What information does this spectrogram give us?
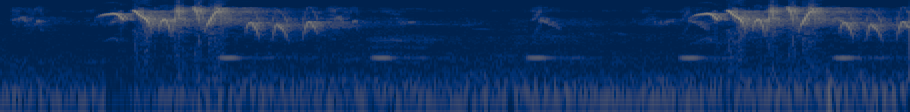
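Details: Loud high-pitched chattering of a White-throated kingfisher, two harsh rattling bursts roughly two seconds apart, with a faint evenly spaced ticking note and a soft chirp between them.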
